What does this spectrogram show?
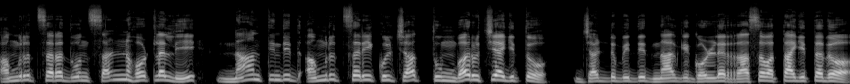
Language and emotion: Kannada, happy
